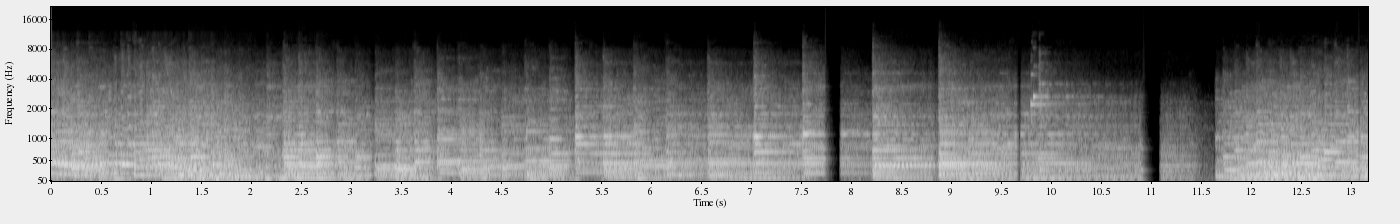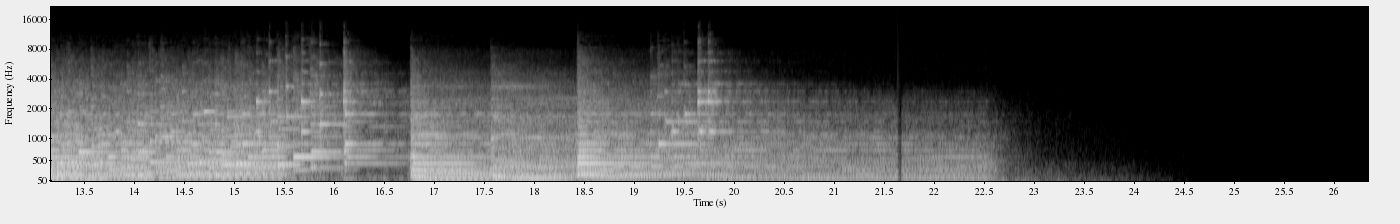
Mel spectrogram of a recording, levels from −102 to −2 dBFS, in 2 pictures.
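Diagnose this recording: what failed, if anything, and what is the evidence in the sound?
Network stage, long network dropout. At 7.73–7.91 s and again at 10.91–11.11 s the sound trails off into a fading buzz and then sits in near-silence, about 60 ms in the first case and 90 ms in the second. The audio resumes with roughly 160 ms and 180 ms missing, respectively. The likely cause is a run of packets failing to arrive. The receiver extrapolated the last sound until it ran out, then left a gap, and playback picked up later without the lost section.

Network stage, short concealed packet loss. Brief smears occur at 9.65–9.71 s, 13.07–13.10 s and 21.63–21.69 s, where the sound wobbles instead of continuing naturally. The holes are small, about 40 ms, 20 ms and 40 ms. Each time the decoder received nothing in time and synthesised a continuation of the preceding sound, pitched or noise-like, then cross-faded back into real audio.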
